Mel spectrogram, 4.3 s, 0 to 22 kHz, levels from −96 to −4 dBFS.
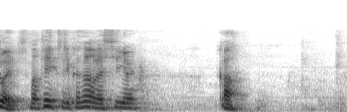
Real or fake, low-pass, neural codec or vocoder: fake; 7.2 kHz; codec, 44.1 kHz, 2.6 kbps, SNAC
